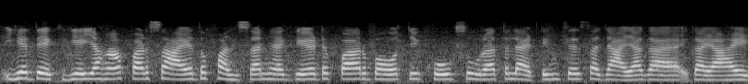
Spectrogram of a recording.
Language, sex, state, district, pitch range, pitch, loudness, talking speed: Hindi, female, Maharashtra, Washim, 230-255 Hz, 240 Hz, -15 LUFS, 135 wpm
